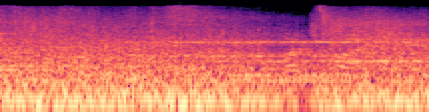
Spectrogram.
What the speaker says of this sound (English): Using the anti-wyvern gun!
